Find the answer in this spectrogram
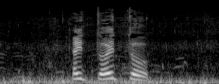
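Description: A voice calls out three short shouts in quick succession about a second in, over a steady low rumble of wind on the microphone.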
